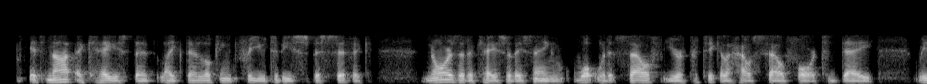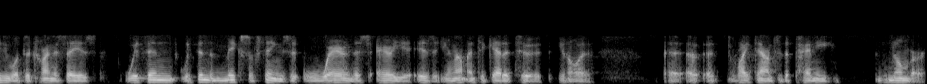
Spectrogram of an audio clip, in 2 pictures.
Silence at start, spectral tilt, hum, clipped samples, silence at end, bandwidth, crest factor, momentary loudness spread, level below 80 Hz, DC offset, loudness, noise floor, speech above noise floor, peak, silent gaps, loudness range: 0.15 s; -11 dB/octave; none; under 0.1%; 0 s; 4.1 kHz; 20 dB; 8 LU; -52 dBFS; under 0.1%; -21 LUFS; -56 dBFS; 36 dB; 0 dBFS; none; 4 LU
